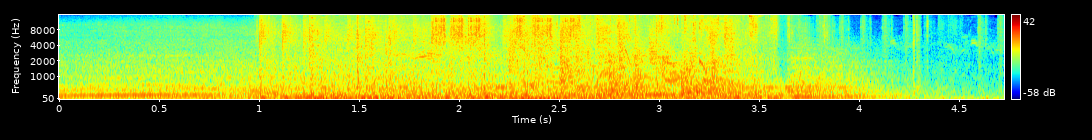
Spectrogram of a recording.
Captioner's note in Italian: Ancora più spari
